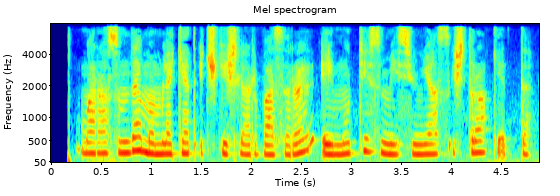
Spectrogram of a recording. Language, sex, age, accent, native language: Uzbek, female, under 19, Navoiy, Uzbek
